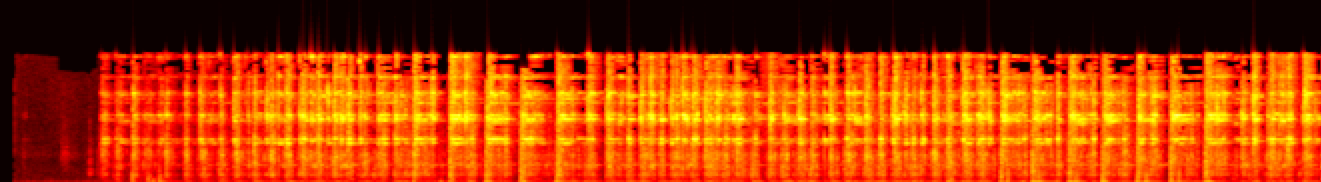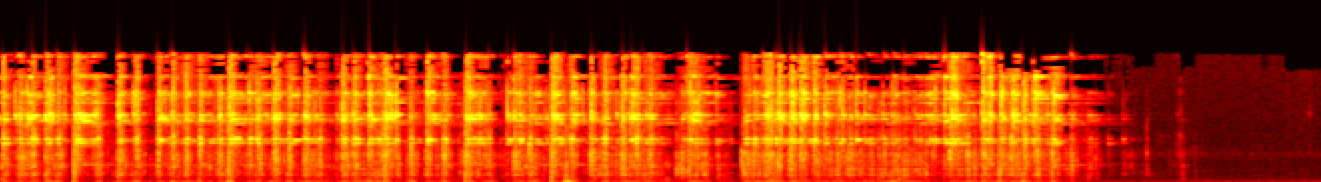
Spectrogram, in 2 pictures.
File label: noisemaker; Metal tambourine with undecorated paper head; Halloween noisemakers; T. Cohn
